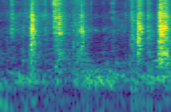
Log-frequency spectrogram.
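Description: A rooftop pigeon coos in soft repeated bursts, the low rounded calls rising and falling several times close by with no talk over them.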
